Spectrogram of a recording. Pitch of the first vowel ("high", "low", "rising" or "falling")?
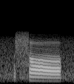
low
